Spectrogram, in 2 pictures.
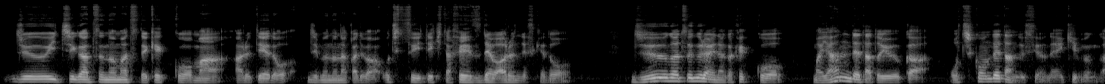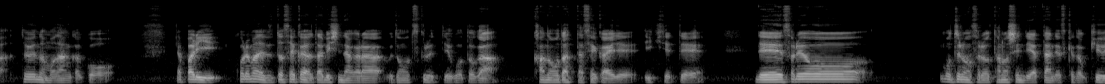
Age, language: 20-39, English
